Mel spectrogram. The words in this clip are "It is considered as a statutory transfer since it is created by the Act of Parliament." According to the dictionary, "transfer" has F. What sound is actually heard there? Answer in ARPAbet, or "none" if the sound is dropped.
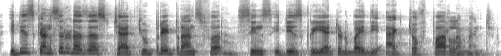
F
